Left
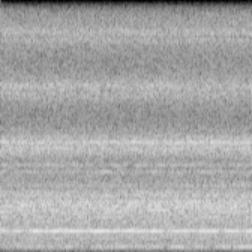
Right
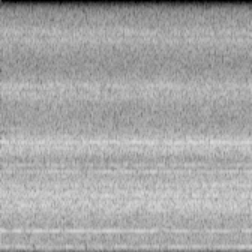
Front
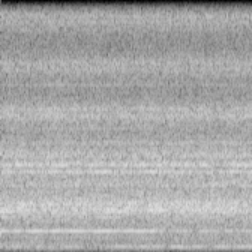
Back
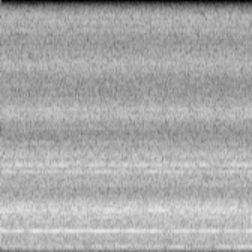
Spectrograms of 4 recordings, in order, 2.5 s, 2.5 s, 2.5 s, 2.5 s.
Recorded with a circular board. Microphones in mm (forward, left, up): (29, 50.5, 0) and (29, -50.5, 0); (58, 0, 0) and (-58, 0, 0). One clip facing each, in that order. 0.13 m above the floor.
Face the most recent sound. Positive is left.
No sound to turn to.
